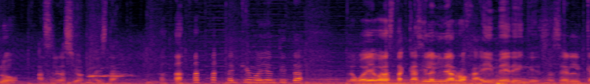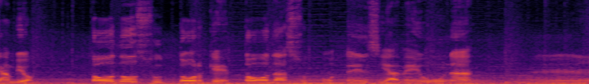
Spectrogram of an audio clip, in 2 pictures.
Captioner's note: laughter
